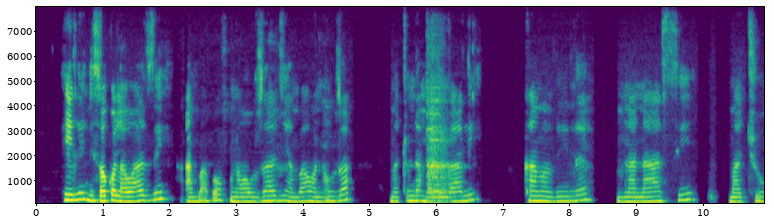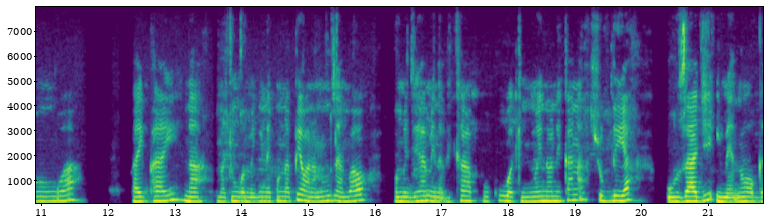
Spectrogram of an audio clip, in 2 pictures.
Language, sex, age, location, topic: Swahili, female, 18-24, Kisumu, finance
